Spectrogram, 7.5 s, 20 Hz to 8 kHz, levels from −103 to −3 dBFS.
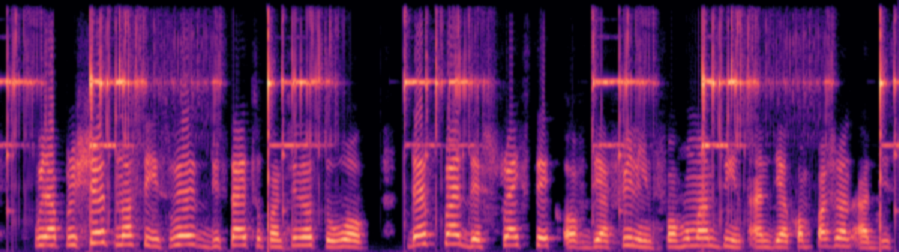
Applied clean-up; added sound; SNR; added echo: none; Coin (dropping) / Dishes, pots, and pans; 4 dB; none.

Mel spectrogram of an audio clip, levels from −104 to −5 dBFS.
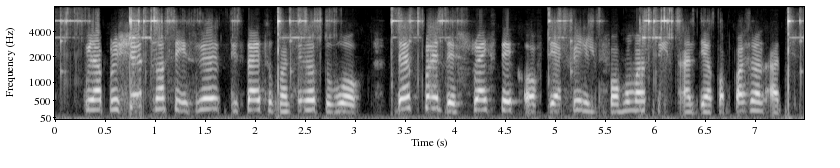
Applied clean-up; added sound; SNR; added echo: neural diffusion model UNIVERSE++.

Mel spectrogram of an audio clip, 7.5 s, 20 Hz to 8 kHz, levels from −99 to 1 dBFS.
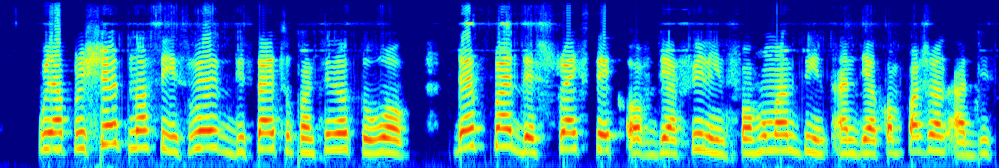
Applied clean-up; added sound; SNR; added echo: neural mask model DeepFilterNet 3.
